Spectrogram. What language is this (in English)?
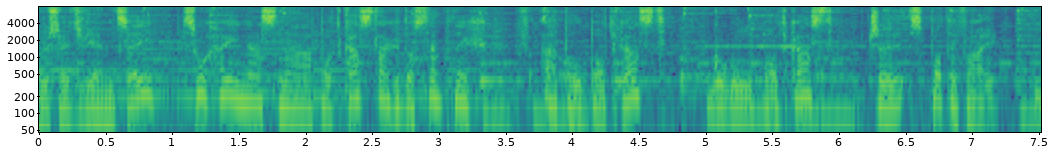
Polish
